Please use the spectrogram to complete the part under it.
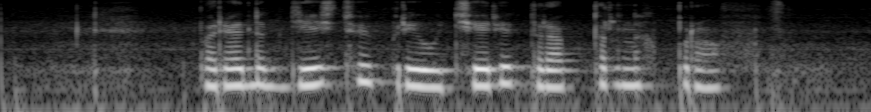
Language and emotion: Russian, neutral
